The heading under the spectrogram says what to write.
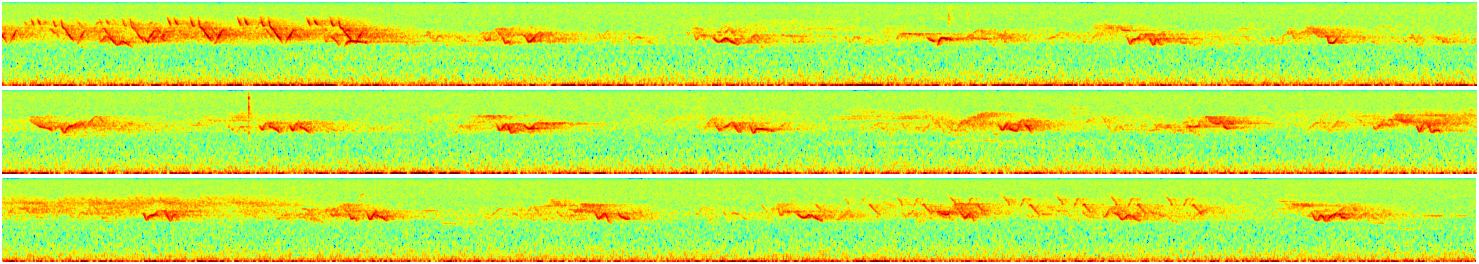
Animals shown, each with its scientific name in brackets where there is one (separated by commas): Red-eyed Vireo (Vireo olivaceus), Ovenbird (Seiurus aurocapilla)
